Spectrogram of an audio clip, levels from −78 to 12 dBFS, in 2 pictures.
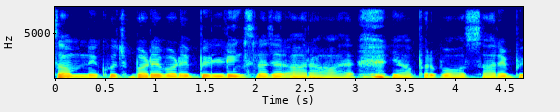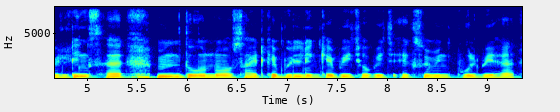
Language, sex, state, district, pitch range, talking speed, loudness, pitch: Hindi, male, Maharashtra, Pune, 125-130 Hz, 155 wpm, -19 LUFS, 125 Hz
